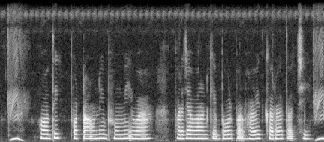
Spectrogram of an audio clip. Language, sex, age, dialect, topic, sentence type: Maithili, female, 18-24, Southern/Standard, agriculture, statement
